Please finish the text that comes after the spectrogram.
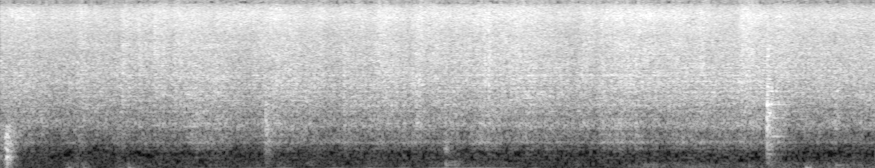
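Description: Vegetables and baby bok choy frying in a pan, a constant soft hiss and sizzle with faint stirring taps, quiet and close.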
